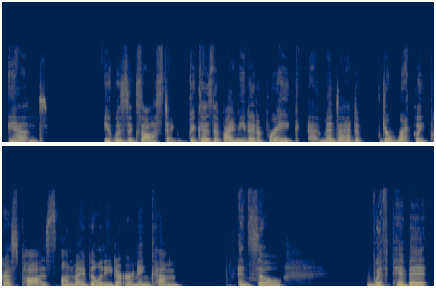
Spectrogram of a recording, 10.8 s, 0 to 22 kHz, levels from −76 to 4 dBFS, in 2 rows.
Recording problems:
none

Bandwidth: 15 kHz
